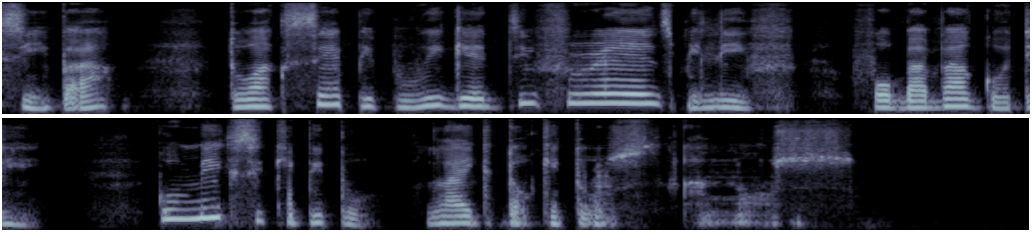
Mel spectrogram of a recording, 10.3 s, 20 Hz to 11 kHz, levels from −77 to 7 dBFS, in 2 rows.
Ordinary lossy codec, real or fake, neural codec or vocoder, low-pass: none; fake; vocoder, 22.05 kHz, 80 mel bands, HiFi-GAN; none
